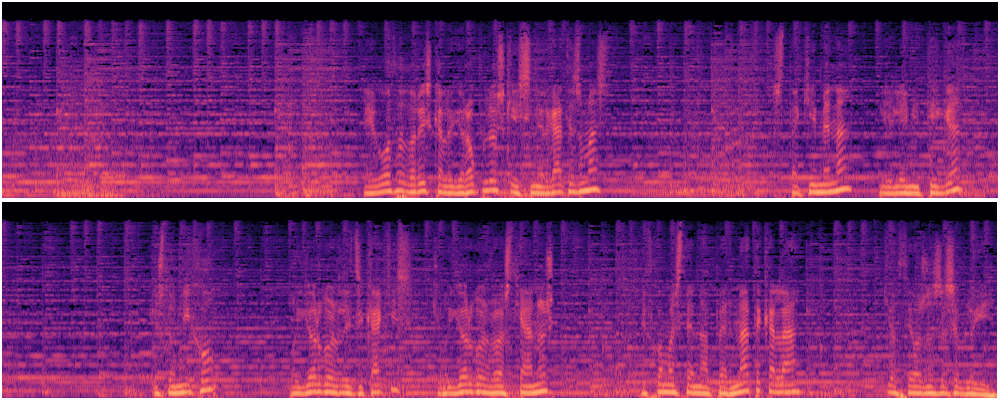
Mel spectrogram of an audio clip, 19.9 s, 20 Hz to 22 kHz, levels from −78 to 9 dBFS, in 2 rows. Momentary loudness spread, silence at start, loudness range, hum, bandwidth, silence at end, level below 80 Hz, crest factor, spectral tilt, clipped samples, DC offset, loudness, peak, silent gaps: 12 LU; 0 s; 4 LU; none; 15.5 kHz; 0 s; -30 dBFS; 12 dB; -5.5 dB/octave; under 0.1%; under 0.1%; -15 LUFS; -2 dBFS; none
